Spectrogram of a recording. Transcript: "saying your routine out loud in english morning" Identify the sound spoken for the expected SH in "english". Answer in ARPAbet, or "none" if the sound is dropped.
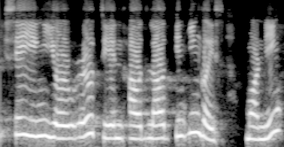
S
